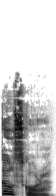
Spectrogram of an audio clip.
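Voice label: "goalscorer", British English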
